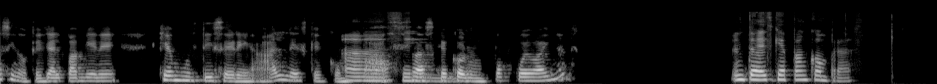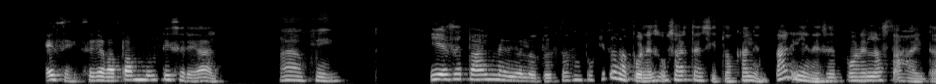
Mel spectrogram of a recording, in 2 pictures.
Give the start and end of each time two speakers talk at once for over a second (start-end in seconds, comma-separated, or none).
3.4-4.6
